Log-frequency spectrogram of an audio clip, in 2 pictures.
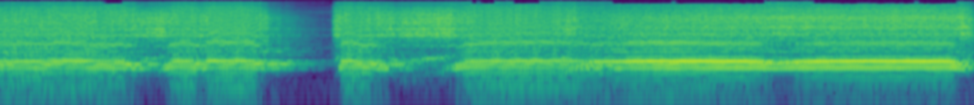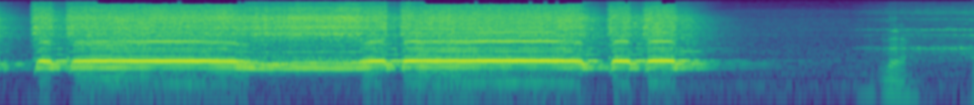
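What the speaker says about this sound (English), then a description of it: "I'm just going to blow the whistle and be done with it." A steam whistle on a steam boiler blows loud and close in long, sustained harmonic blasts with brief gaps between them, then cuts off and leaves a fading hiss.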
